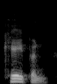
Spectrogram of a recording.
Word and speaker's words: Kapaun: And that priest, his name is Father Emil Kapaun, or as they pronounce it in Wichita, Kapaun.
